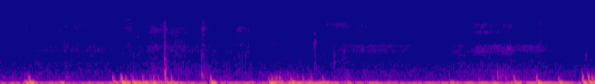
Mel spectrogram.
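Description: Irregular low thumps of footsteps on a paved floor and a handheld phone being jostled while walking, with a few faint clicks.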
